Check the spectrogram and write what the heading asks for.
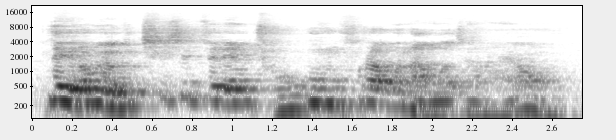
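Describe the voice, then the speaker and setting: A man's voice: high-pitched, sing-song, fast talker, mellow. A man, a pastor, preaching a sermon to his congregation, often asking them rhetorical questions and acting out the quoted lines. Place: church sanctuary. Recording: very echoey hall, voice from far off.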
